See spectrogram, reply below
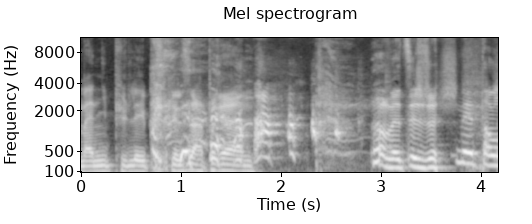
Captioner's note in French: éclat de rire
